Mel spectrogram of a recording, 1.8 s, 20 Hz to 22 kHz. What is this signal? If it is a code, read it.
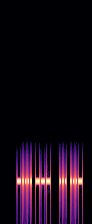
Morse code, heard as a keyed tone, about 46 wpm, 700 Hz. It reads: 6O SV
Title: Winter Field Day Exchanges Encore 45wpm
